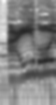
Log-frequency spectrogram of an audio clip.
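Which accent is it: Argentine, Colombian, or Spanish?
Colombian. It is said in a Colombian accent.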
